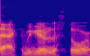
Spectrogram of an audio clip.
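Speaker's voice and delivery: ordinary delivery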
